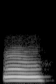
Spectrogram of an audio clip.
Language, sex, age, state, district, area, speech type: Manipuri, female, 60+, Manipur, Imphal East, rural, conversation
